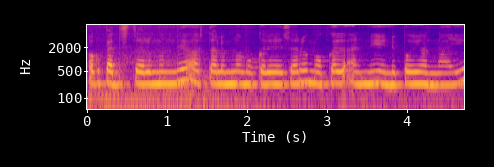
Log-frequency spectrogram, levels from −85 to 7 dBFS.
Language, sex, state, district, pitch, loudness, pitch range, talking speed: Telugu, female, Andhra Pradesh, Krishna, 240 Hz, -16 LUFS, 235-245 Hz, 165 wpm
